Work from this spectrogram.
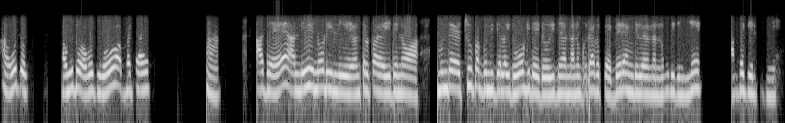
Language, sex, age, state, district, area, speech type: Kannada, female, 30-45, Karnataka, Mandya, rural, conversation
